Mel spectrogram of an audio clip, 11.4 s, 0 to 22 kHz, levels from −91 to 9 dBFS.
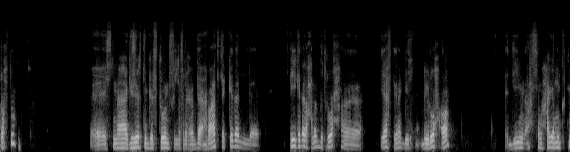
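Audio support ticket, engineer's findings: Repeated stalls (stutter), 3.80–4.41 s. Speech catches five times, longest hold 39 ms, about 75 ms filled in total, roughly an eighth of that stretch. Jitter buffer keeps running dry as packets arrive late; receiver extends the last sound each time. Nothing dropped, just draggy.

Short stall from a late packet, 5.21–5.29 s. One held sound, 74 ms long, slight buzz or dip. Single packet turned up 74 ms late, buffer emptied, receiver stretched audio until it landed, then resumed cleanly. No content missing.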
